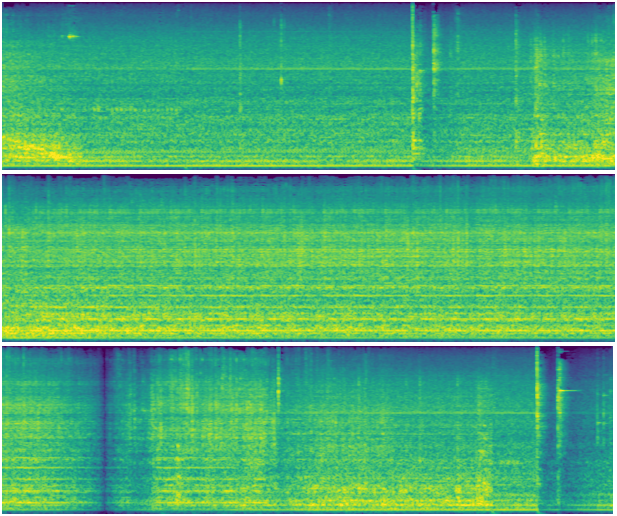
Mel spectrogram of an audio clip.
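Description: Metal lathe running with a steady hum while a twist drill in the tailstock bores into the end of a threaded bar turning in the chuck. The sound drops out briefly about two-thirds of the way through, then the lathe stops shortly before the end.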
